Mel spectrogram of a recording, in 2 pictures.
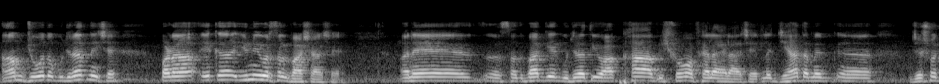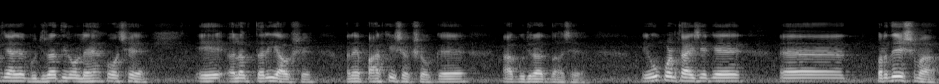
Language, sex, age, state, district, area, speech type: Gujarati, male, 60+, Gujarat, Rajkot, urban, spontaneous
